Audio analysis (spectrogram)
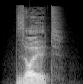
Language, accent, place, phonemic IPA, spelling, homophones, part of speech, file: German, Germany, Berlin, /zɔlt/, Sold, sollt, noun, De-Sold.ogg
- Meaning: 1. any pay or salary of a soldier 2. the daily basic pay of a soldier who serves less than two years, including (until 2011) conscripts as well as those rendering the substitute service (Zivildienst)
